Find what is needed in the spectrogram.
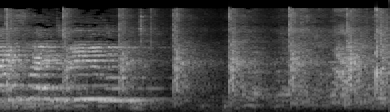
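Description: Hand clapping, a quick run of sharp claps starting about a second in, after a voice held on a sustained note for the first second.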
